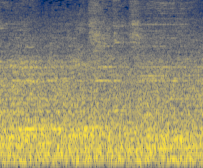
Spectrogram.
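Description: Steady din of a busy exhibition hall: an even wash of crowd chatter and hall noise with no single sound standing out.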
